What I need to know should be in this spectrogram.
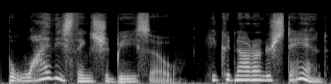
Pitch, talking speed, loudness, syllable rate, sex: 175 Hz, 200 wpm, -16 LUFS, 4.6 syllables/s, male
